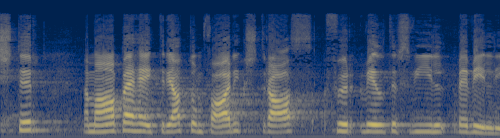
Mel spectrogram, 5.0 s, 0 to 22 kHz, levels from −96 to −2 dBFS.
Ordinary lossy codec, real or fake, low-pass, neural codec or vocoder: none; real; 14.4 kHz; none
